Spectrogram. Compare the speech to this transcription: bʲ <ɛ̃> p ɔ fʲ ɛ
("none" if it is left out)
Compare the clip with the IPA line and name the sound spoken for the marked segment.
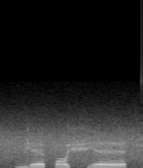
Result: ɛ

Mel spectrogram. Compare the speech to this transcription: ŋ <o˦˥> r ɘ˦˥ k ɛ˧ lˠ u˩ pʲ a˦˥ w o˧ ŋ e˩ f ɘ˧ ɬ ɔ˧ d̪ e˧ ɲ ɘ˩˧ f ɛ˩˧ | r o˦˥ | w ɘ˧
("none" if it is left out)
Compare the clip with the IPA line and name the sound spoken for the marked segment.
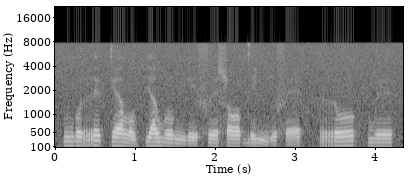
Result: o˧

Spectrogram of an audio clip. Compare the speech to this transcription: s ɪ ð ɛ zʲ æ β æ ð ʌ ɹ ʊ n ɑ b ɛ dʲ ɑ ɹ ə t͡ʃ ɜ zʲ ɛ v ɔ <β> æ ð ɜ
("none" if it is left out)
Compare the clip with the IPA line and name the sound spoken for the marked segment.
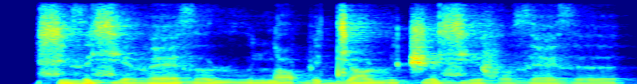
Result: ð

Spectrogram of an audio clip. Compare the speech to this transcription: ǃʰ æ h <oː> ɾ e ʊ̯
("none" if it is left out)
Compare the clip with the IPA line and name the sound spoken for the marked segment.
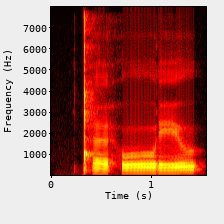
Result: oː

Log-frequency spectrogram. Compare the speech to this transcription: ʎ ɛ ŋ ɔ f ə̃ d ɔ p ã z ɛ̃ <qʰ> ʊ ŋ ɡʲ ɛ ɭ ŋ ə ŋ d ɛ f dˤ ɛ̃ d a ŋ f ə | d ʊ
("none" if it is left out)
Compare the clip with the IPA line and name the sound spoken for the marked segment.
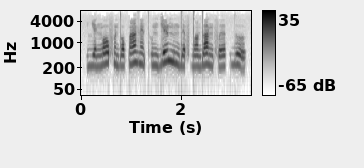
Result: t̪ʰ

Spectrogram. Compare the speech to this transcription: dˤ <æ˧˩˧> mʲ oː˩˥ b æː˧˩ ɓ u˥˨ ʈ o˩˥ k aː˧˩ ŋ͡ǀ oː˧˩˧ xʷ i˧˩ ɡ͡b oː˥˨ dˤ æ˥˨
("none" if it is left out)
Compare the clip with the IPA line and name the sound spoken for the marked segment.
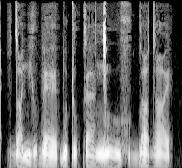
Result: æ˧˩˧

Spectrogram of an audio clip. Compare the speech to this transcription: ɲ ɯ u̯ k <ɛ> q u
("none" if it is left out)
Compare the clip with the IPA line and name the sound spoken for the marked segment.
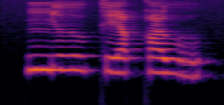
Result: e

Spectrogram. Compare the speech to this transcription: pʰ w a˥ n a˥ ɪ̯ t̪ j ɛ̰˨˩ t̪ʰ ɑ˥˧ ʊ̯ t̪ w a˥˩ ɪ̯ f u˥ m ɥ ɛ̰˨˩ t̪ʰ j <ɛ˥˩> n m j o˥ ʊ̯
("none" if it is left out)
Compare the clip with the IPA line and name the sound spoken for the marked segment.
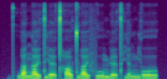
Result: ɛ˦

